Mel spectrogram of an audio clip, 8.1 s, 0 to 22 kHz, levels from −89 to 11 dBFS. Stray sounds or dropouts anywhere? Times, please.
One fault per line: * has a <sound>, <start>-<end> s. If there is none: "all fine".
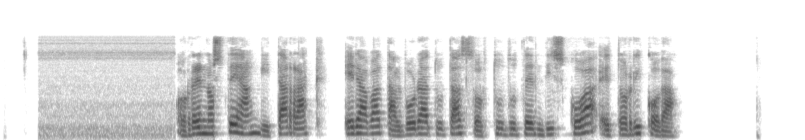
all fine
